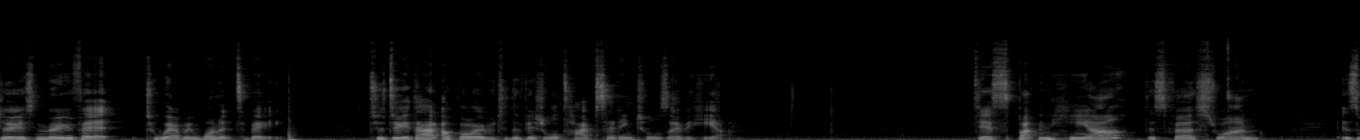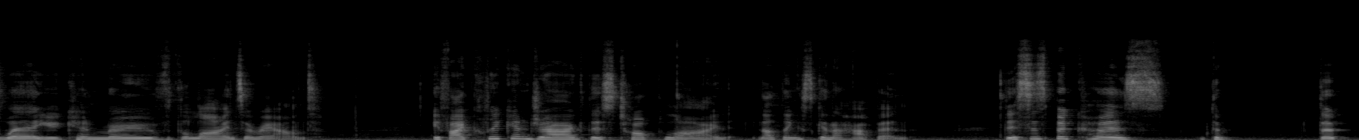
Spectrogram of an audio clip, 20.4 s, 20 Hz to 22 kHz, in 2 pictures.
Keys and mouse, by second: 9.0 click, 15.3-17.7 drag.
